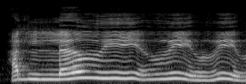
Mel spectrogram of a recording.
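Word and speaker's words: الذي: Sedangkan ini makhraj yang sesungguhnya ya za, yaitu ujung lidah menyentuh ujung gigi seri. Keluarkan sedikit ya ujungnya ya. Jadi makhrajnya benar-benar bagus ya. Alladzi gitu.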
